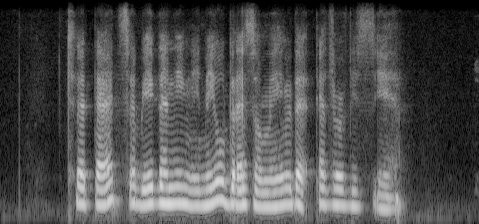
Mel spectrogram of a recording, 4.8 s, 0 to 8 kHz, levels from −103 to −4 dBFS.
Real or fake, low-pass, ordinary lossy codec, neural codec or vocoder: fake; 7.2 kHz; Opus, 24 kbps; codec, 24 kHz, 0.9 kbps, WavTokenizer, medium music audio release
